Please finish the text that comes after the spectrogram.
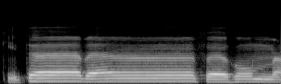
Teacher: തൻവീനിനെ ഇഖ്ഫ ഹഖീഖി നൽകി അവ്യക്തമാക്കി മണിക്കണം.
